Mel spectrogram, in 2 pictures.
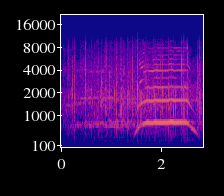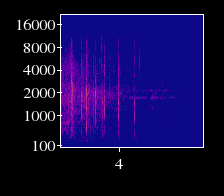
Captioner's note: audience applauds and cheers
